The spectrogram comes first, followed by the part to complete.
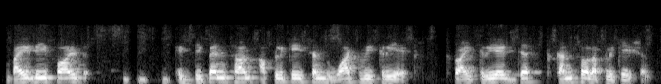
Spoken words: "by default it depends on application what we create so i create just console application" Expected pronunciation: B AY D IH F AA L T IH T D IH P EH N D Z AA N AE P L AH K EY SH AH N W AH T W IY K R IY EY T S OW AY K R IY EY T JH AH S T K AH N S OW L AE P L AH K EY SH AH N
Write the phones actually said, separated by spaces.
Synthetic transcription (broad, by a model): B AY D IH F AA L T IH T D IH P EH N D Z AA N AE P L AH K EY SH AH N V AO T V IY K R IY EY T S OW AY K R IY EY T JH AH S T K AH N S OW L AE P L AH K EY SH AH N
